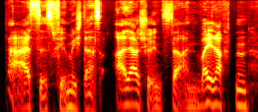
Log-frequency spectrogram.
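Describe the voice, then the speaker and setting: A narrator voicing a greedy magpie with a croaky voice. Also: medium pitch, steady tone, a little slow, a bit bright, no echo, clean studio sound, pitched below the performer's own voice, exaggerated voice.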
